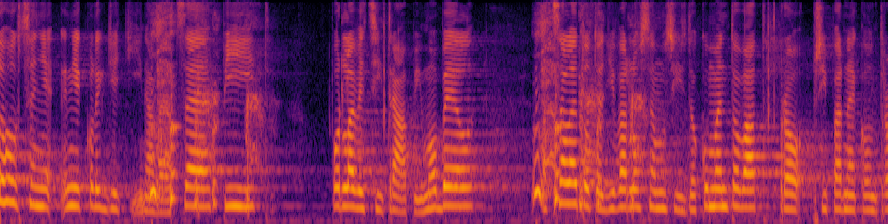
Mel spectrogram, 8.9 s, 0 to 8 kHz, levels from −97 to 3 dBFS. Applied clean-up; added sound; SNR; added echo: none; Cough; 8 dB; none.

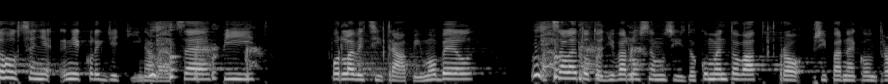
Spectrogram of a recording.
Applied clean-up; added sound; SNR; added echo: classical method spectral subtraction.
